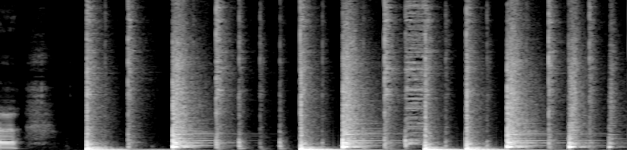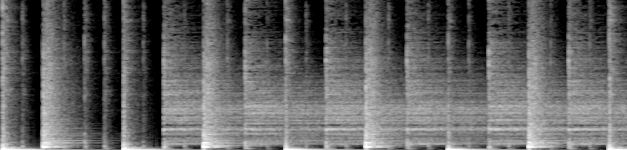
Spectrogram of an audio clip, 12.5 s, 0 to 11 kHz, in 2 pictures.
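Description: Drum-kit samples played by finger on a Maschine MK3's pads: a steady 16th-note groove of kick, snare and hi-hat begins about a second in. About eight seconds in, a ringing ride bell takes over the cymbal part as the beat moves into the B-section pattern.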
